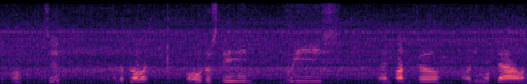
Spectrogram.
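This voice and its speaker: A man talks at a fairly quick pace in a high, monotone voice, with big swings in loudness and long, frequent pauses. Noticeable background noise runs behind him. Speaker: motovlogger. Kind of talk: tutorial.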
